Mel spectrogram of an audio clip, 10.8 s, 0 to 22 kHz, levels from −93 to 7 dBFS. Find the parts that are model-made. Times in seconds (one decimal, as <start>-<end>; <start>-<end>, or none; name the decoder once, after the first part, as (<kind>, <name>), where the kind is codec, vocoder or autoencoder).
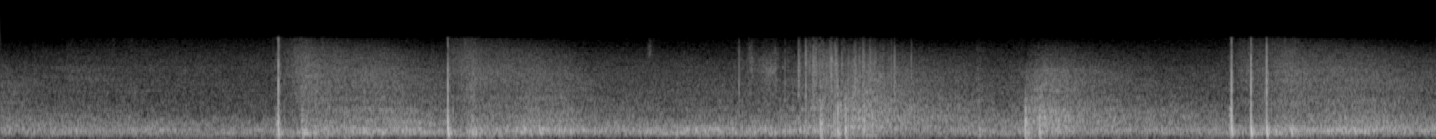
0.0-3.1 (vocoder, Vocos); 3.9-8.9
